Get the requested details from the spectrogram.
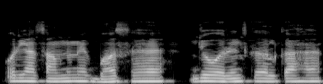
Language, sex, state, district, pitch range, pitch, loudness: Hindi, male, Jharkhand, Garhwa, 140-145 Hz, 145 Hz, -16 LUFS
